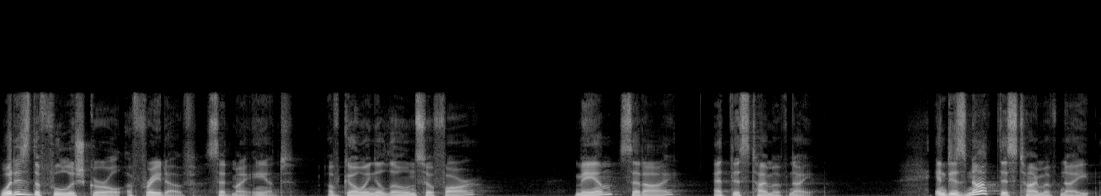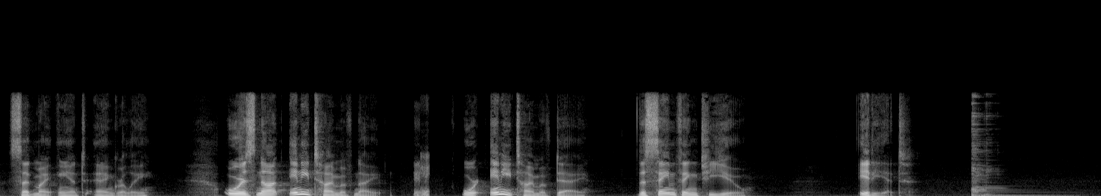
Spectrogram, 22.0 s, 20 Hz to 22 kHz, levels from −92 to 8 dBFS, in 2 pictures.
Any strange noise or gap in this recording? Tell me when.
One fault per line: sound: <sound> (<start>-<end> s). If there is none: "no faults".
sound: laugh (15.2-15.3 s)
sound: thud (20.7-21.8 s)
